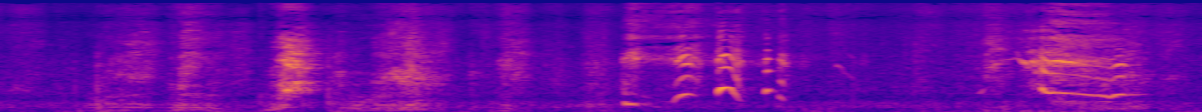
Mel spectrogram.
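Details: Boerboel, also called South African or African Mastiff, one of a male and female pair living in Egypt; a few deep barks early, then high wavering whines and yelps with rising and falling pitch near the middle and end.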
